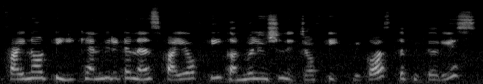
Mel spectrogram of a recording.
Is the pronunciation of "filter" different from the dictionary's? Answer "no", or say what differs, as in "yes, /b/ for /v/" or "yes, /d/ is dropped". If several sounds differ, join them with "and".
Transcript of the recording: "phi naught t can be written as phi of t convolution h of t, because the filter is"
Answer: yes, /l/ is dropped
